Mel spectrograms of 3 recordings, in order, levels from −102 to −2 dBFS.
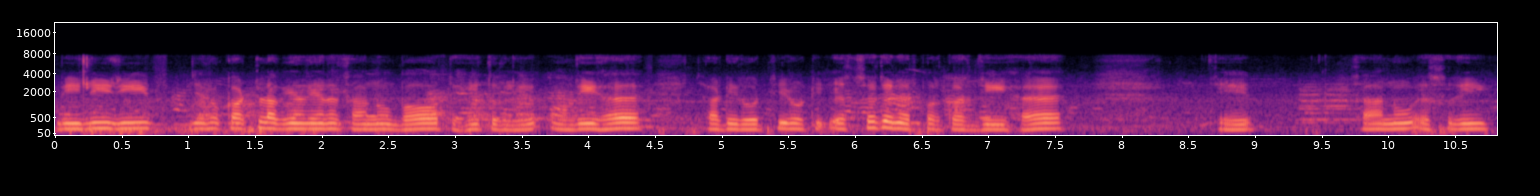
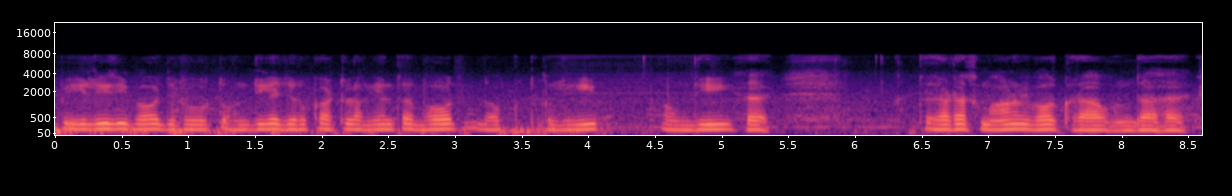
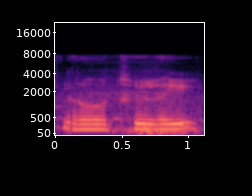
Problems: constant background noise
